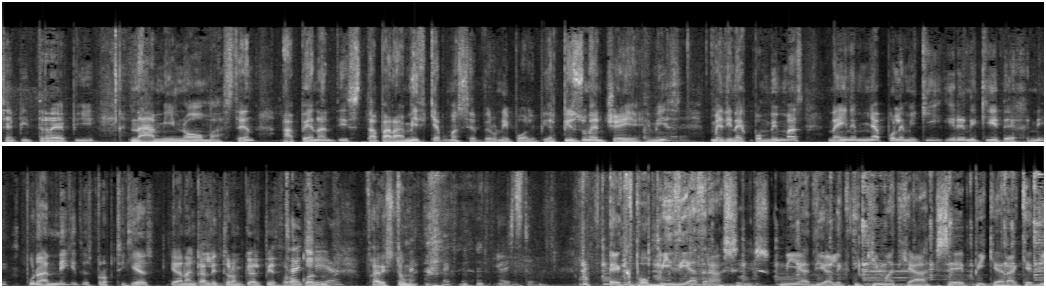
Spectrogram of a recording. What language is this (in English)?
Greek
